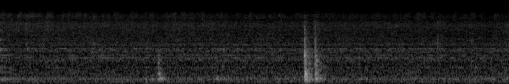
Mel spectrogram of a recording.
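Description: Slices of beef sizzling steadily on a hot grill plate, with a brief sharp knock about three seconds in.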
